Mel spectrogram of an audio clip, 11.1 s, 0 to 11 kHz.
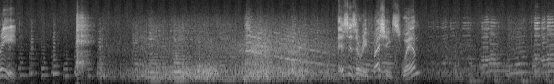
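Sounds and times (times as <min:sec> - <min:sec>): orchestral notes: 0:00.0 - 0:11.0
sharp orchestral hit: 0:01.5 - 0:03.9
roar of breaking wave: 0:02.4 - 0:08.1.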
